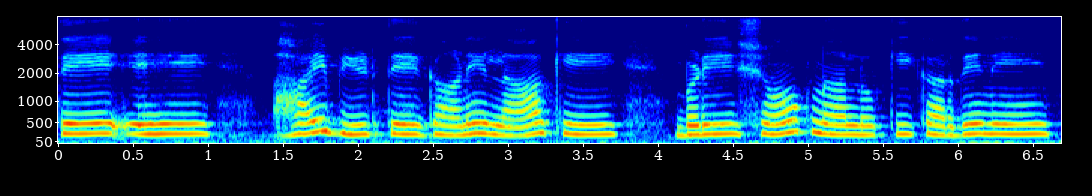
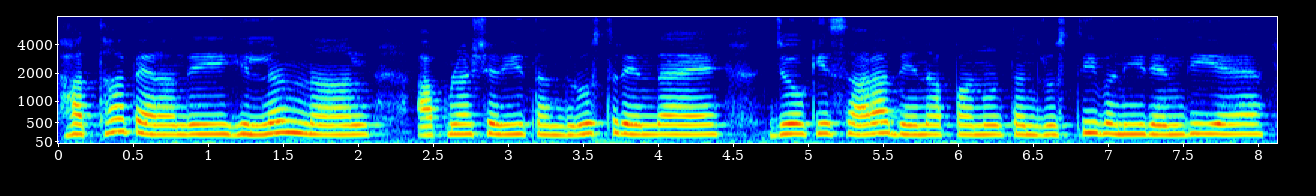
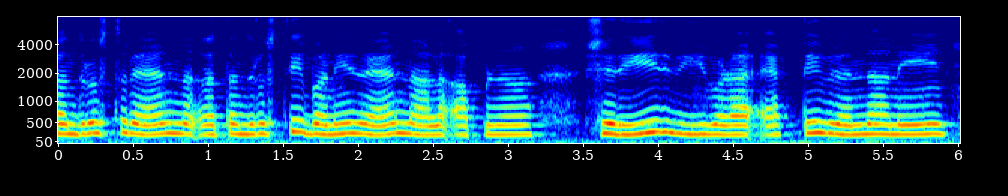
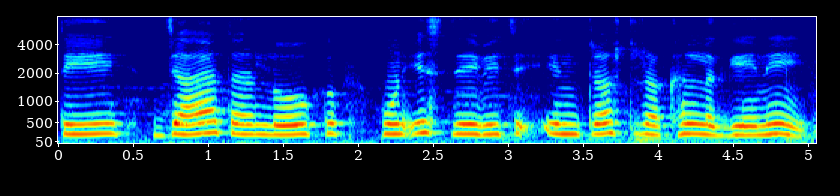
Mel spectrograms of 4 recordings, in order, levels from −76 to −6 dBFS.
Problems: background sounds at intervals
